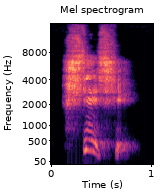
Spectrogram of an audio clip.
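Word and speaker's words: 谢谢: Mais vous avez peut-être entendu déjà les Chinois dire chier chier et bien c'est deux fois merci. Donc le premier chier est à ton fort et le deuxième est à ton neutre.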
